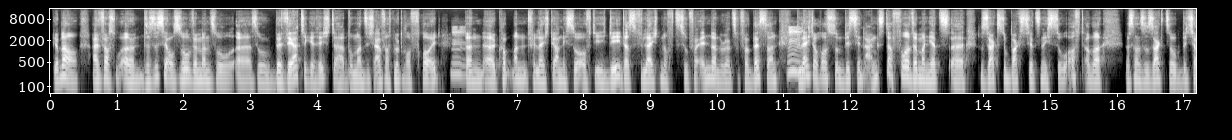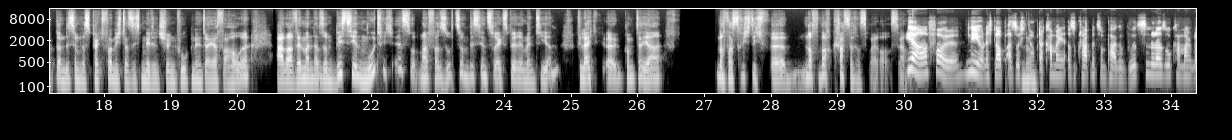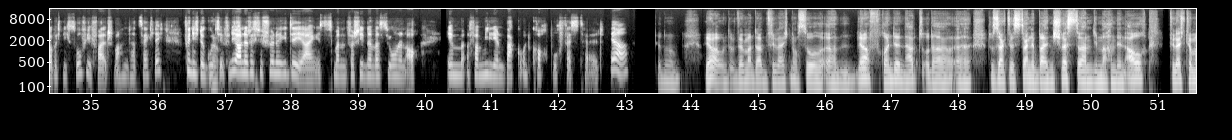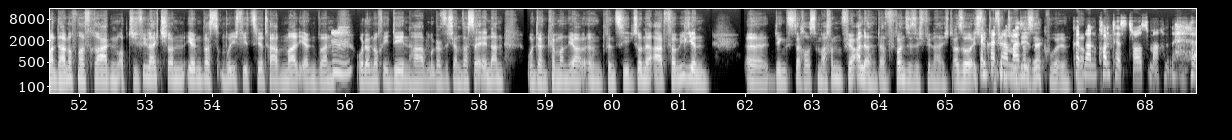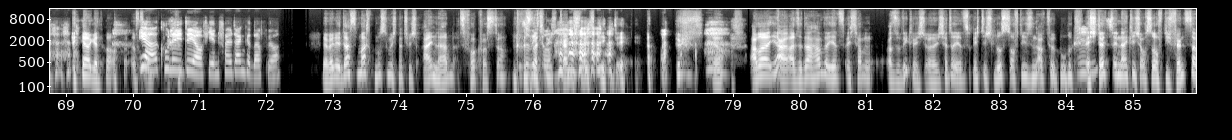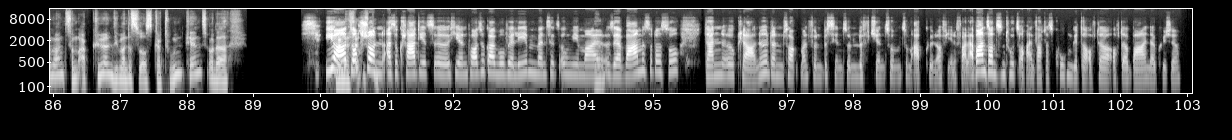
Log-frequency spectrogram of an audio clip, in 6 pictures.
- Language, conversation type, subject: German, podcast, Gibt es ein Gericht wie bei Oma, das du besonders fürsorglich kochst?
- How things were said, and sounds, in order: laughing while speaking: "Ja, genau, das ist auch"; chuckle; laughing while speaking: "Das ist natürlich keine schlechte Idee"; laugh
